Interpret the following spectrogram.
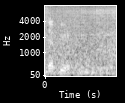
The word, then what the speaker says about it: Zabir: sama Abdul Abdurrahman bin Zabir di hadis ini bukan bacanya bukan Jubir tapi Zabir Abdurrahman bin Zabir.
